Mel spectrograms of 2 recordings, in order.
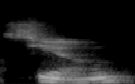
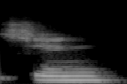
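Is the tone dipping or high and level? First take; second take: dipping; high level. First: The pitch dips low and then rises. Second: The pitch stays high and level. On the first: The speaker calls it right. "is third tone" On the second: The speaker calls it wrong. "I had Xing mistaken for a first tone"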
